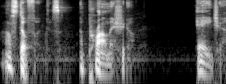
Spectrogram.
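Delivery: soft, low grumbled admission; quietly conceding he'll mess up the name; muttered aside. Real, not acted. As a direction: mumble it to yourself, resigned.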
